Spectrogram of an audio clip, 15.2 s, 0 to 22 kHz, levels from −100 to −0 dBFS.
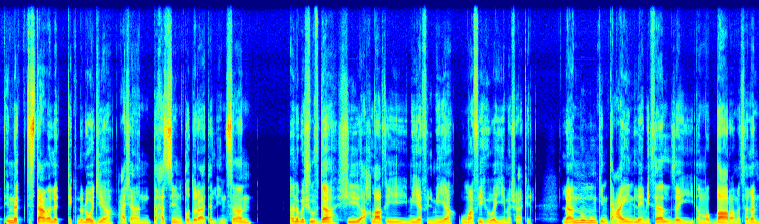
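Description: No technical faults detected.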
